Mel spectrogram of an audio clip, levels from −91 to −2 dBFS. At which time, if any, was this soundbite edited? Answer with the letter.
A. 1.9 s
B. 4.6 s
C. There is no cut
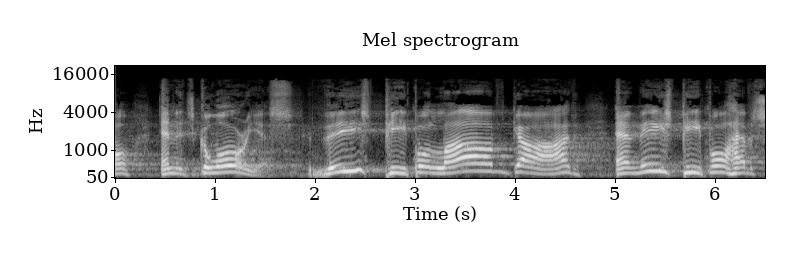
A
